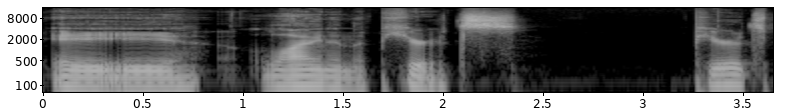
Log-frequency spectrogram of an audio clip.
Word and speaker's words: Pirc: Pirc perk. A lot of Americans say perk, but I think the C is pronounced differently. With c5, I can take.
